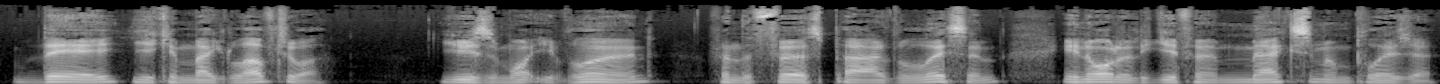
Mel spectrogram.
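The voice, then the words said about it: Character voice for Rob. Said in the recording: “I'm trying to do the Rob voice now.”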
